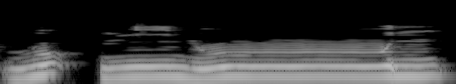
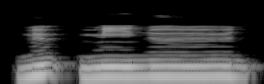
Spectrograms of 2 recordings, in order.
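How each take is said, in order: First: The long vowel sounds like a back 'oo'. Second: The long vowel sounds like a fronted 'u'. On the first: The speaker calls it right. "c'est un son ou" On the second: The speaker calls it wrong. "la dhamma prononcée avec un u comme euh"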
